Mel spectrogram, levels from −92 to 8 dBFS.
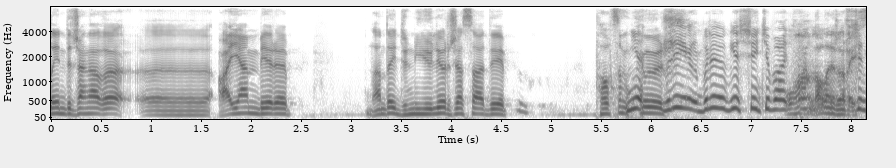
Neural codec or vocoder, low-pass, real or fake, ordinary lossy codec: codec, 16 kHz, 4 kbps, X-Codec, HuBERT features, trained on LibriSpeech; none; fake; none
